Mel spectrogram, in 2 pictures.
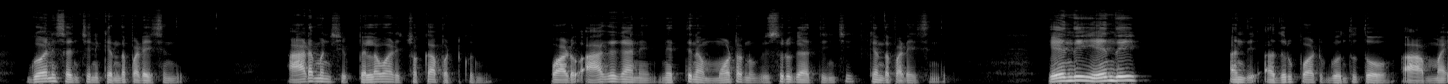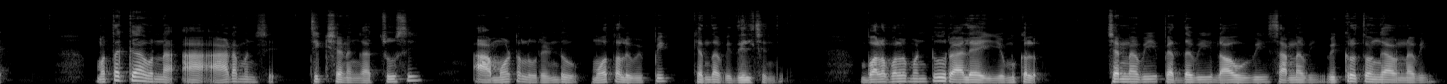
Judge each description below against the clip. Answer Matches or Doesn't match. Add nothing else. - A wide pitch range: Doesn't match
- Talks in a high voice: Doesn't match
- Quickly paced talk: Doesn't match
